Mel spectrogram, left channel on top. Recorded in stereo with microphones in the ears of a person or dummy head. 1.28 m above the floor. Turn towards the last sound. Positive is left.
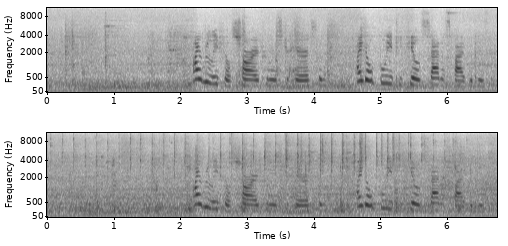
turn(degrees=10)  # may be behind; listen again after turning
